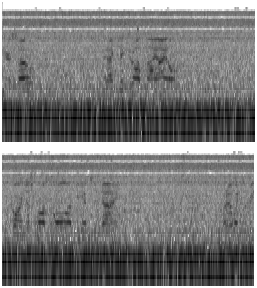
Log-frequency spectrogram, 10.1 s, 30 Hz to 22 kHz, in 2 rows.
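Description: V8 engine with a Holley 4160 four-barrel carburetor idling steadily, warmed up to operating temperature with the choke open.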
